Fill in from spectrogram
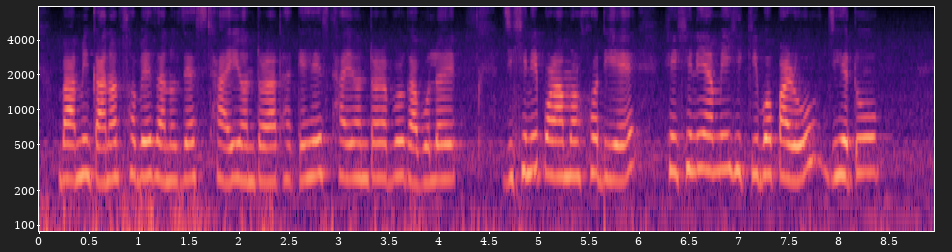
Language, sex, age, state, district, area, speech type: Assamese, female, 18-30, Assam, Nalbari, rural, spontaneous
